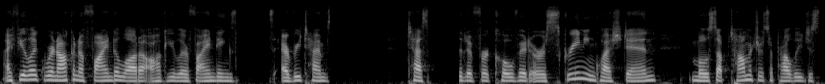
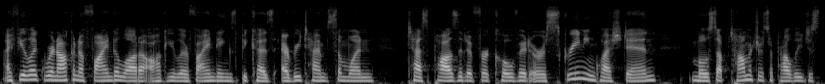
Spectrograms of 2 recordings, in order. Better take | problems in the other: second | audio cutting out; at 2.5 s, at 3.5 s for 0.5 s and at 4.5 s

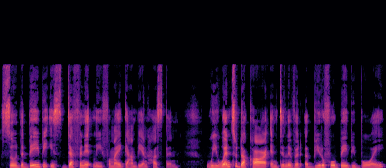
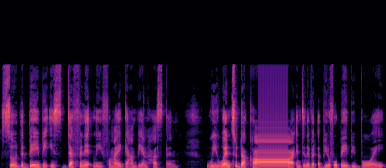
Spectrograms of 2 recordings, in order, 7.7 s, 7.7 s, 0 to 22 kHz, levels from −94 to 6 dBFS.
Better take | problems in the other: first | audio freezing; at 5 s for 0.5 s

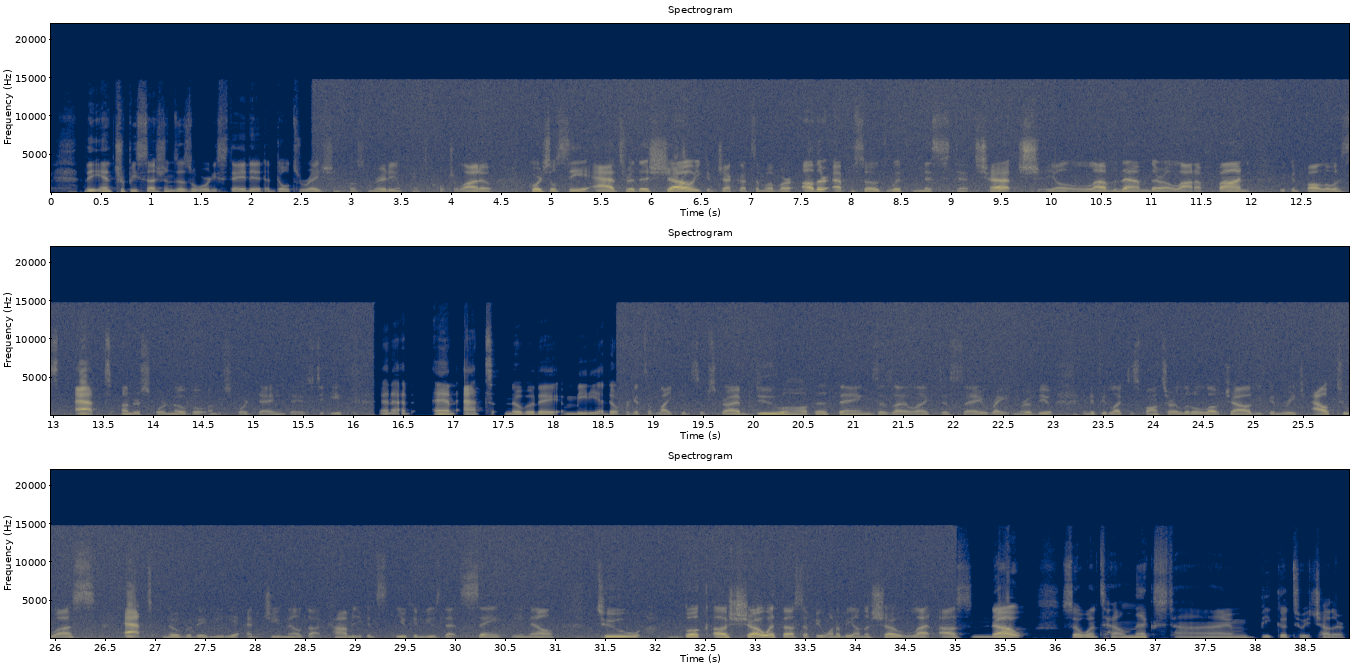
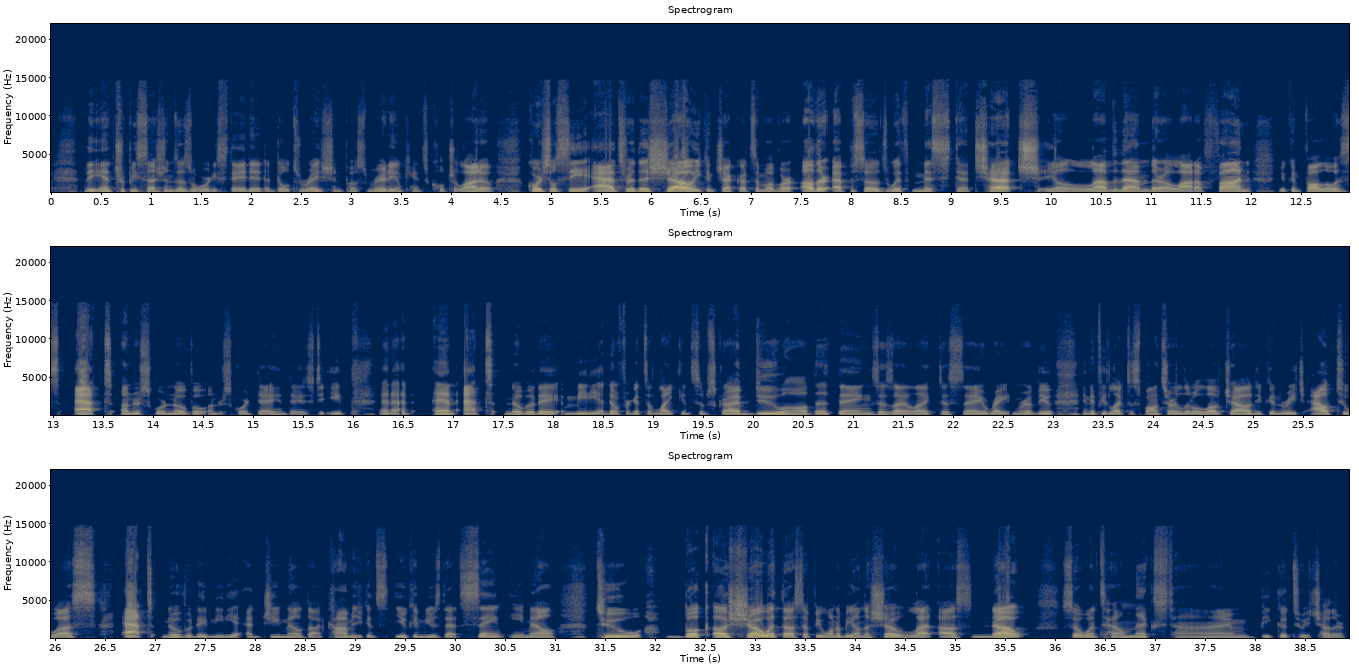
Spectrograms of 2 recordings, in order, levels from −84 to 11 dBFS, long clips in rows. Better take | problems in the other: second | hiss; noticeable; from 2.5 to 16 s and from 19 to 35 s; 10 dB below the speech

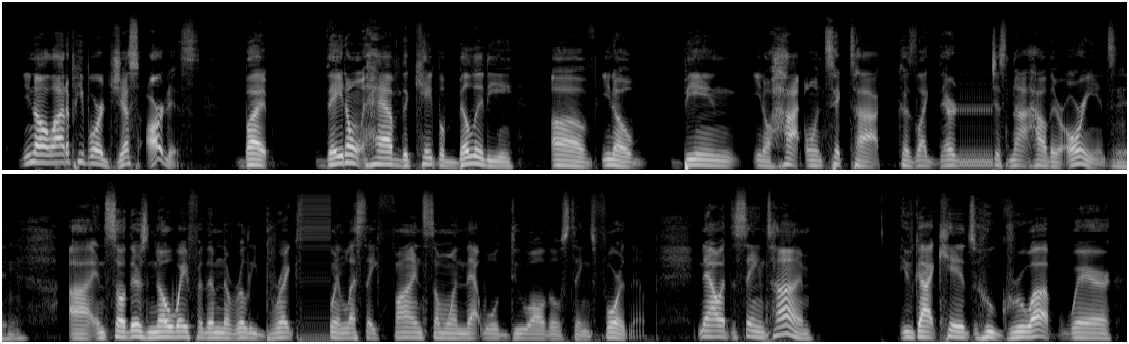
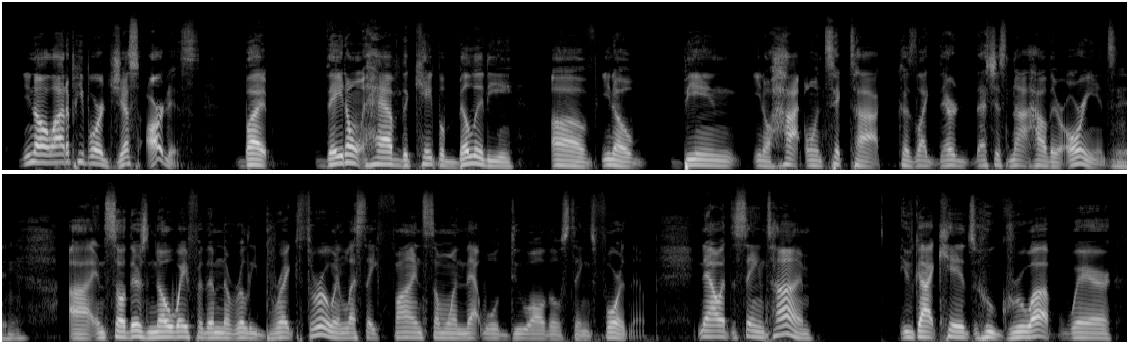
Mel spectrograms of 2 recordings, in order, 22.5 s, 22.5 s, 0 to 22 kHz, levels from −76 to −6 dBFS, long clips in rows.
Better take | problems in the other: second | audio freezing; at 9.5 s and at 14 s

